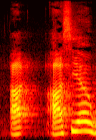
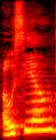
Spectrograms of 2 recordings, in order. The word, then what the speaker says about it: Osio: And then Ozio, we say Ozio Labs, O-S-I-O.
